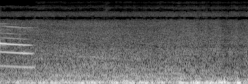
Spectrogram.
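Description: A cat meows once, a short clear call near the start, at a museum viewpoint on the corniche, over steady low background rumble that continues alone afterward.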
